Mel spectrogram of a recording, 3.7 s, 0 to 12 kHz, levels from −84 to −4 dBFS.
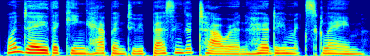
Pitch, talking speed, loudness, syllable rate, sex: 170 Hz, 225 wpm, -20 LUFS, 5.6 syllables/s, female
